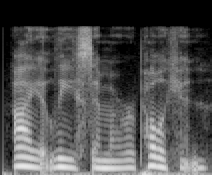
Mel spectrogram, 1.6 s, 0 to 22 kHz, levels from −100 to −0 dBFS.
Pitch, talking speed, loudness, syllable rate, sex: 180 Hz, 225 wpm, -17 LUFS, 6.4 syllables/s, female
